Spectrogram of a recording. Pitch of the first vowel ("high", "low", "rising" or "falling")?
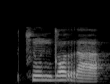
high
